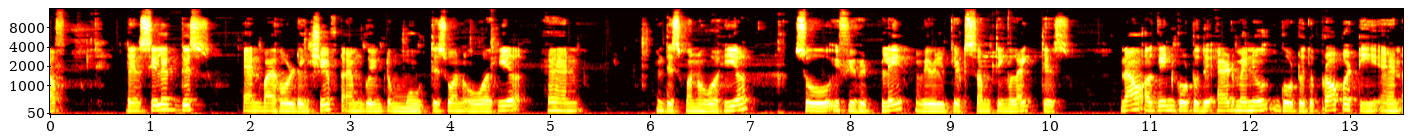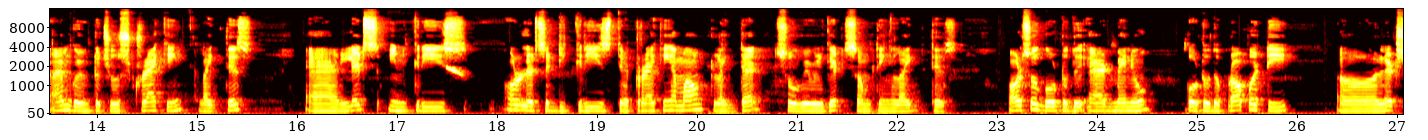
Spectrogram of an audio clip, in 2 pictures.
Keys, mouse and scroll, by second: 0.3-4.3 drag, 4.3-6.8 drag, 7.1 space, 9.2 click, 15.3 click, 15.7-16.8 scroll down 1, 16.8-20.1 drag, 20.1 space, 22.4 click, 26.3 a.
